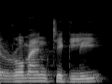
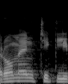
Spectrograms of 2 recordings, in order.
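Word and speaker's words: romantically: For example जैसे रोमांटिकली, क्रिटिकली, physically, म्यूजिकली, इसके अंदर डबल एल वाई से पहले ए आया है, ये साइलेंट है। रोमांटिकली पढ़ेंगे इसको, क्रिटिकली, फिजिकली, म्यूजिकली।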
